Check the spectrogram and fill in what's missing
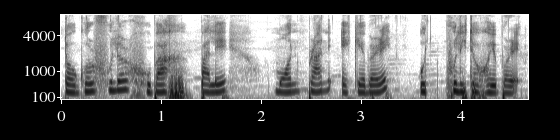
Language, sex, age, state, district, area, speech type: Assamese, female, 18-30, Assam, Lakhimpur, urban, spontaneous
